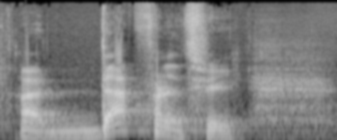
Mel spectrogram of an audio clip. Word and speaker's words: definitely: 위치가 이제 첫 번째 음절에 있는 경우는 말이죠 definitely 그 이제 첫 번에 이제 강세가 있으니까 그다음에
